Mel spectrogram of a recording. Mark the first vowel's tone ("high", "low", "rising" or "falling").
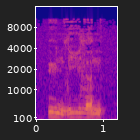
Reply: falling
